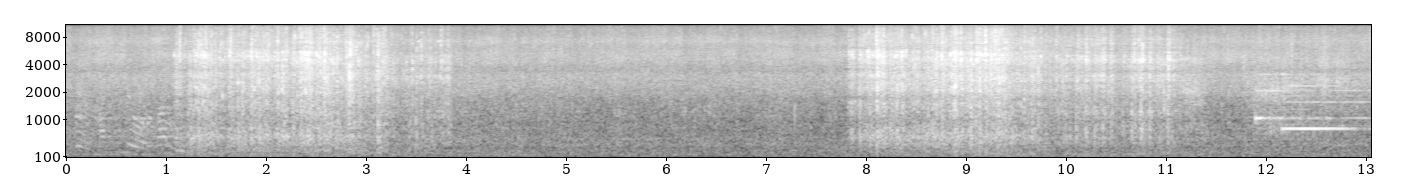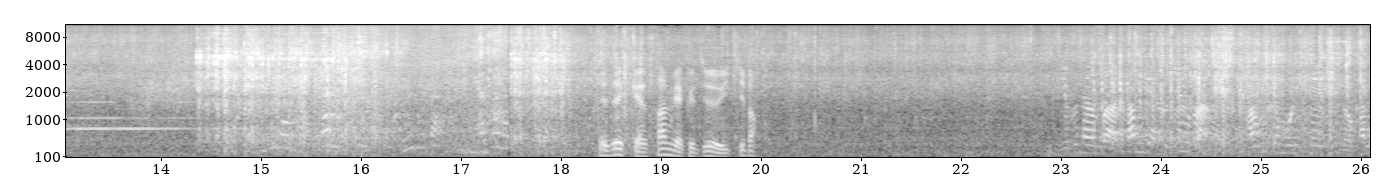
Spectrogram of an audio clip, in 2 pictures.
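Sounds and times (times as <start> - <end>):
skis scraping on hard snow: 7.8 - 11.4, 14.3 - 20.0, 23.0 - 26.0
two-note tone: 11.9 - 14.6.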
